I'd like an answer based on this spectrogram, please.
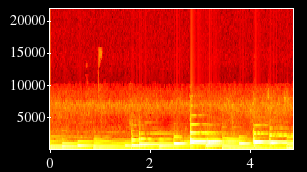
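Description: Background piano music: a slow melody of single struck notes, a new note every half second or so, over held lower notes.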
